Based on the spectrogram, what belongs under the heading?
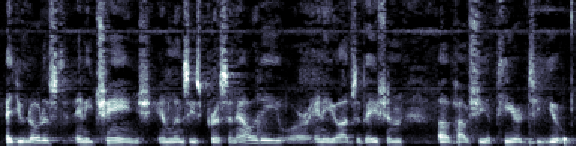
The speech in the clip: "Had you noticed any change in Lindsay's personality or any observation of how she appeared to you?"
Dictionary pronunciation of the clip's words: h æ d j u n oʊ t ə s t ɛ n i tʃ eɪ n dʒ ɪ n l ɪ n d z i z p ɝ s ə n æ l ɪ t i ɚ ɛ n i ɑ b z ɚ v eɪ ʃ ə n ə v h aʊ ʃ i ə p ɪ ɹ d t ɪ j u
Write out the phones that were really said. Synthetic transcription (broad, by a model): h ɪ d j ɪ n oʊ t ə s t ɛ n i tʃ eɪ n dʒ ɪ n l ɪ n z i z p ɝ s ə n æ l ɪ t i ɚ ɛ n i ɑ b z ɚ v eɪ ʃ ə n ə v h aʊ ʃ i ə p ɪ ɹ d t ɪ j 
